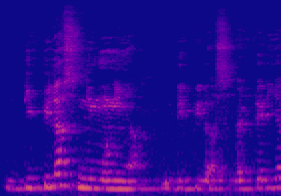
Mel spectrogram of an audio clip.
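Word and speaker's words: pneumonia: अब इसको फिमोनिया नहीं पढ़ना है, अब एग्जाम में आएगा तो फिमोनिया बीमारियाँ नहीं पढ़ा है, नहीं, गेट साइलेंट होता है, निमोनिया होता है।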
